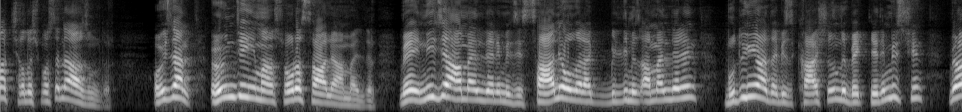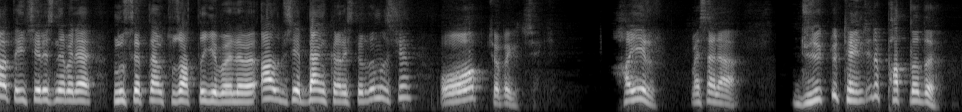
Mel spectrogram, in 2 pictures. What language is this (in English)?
Turkish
